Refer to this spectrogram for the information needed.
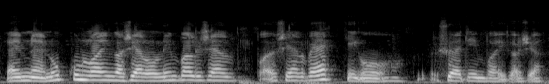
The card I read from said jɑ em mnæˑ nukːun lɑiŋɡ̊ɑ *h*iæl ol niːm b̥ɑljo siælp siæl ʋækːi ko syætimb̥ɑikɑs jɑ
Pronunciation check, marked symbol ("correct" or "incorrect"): incorrect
